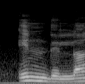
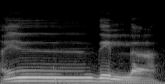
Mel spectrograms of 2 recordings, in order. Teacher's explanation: کیونکہ نون ساکن کے بعد دال آیا ہے. یہ حرف دال سے پہلے والا نون حرف دال کے مخرج میں چھپائیں گے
